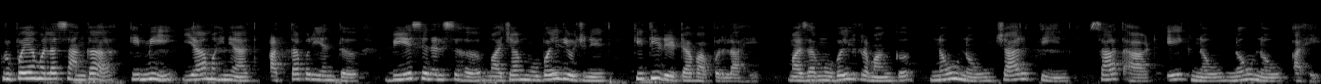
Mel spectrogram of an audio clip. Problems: constant background noise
